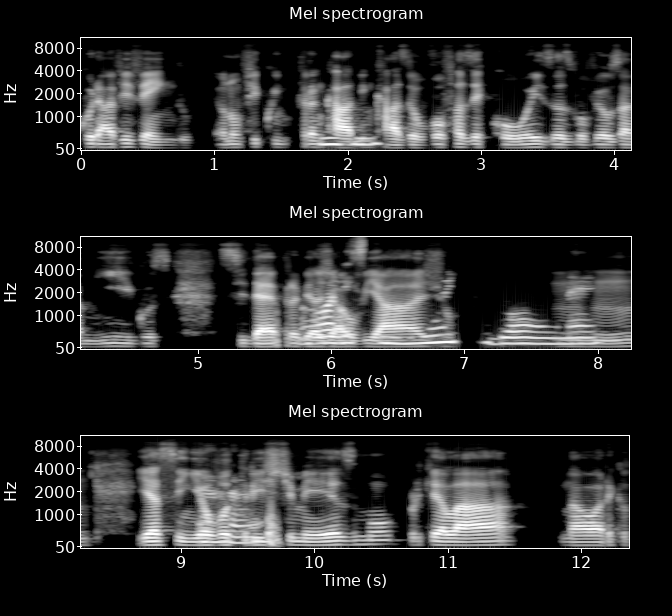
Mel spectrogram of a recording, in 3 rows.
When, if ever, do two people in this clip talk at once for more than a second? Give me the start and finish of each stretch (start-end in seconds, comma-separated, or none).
5.7-7.0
